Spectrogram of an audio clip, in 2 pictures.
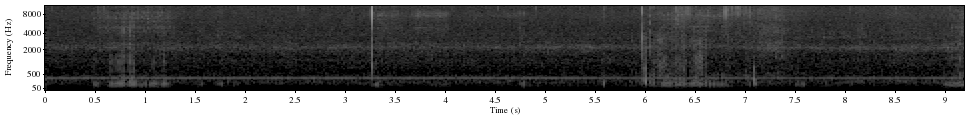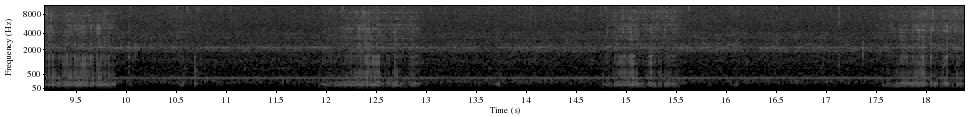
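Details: Lazy Great Dane puppy with a sunburned nose snoring: regular low rattling snores about every three seconds, roughly 20 a minute, over a steady background hum; snoring.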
